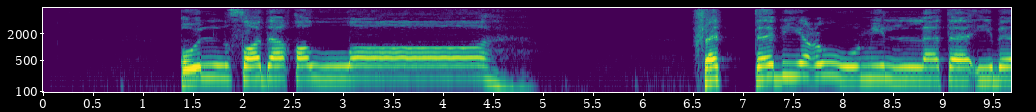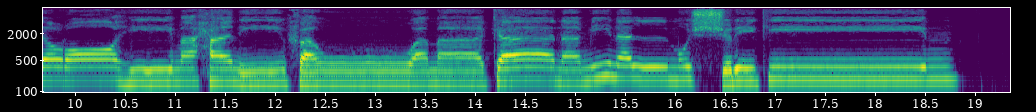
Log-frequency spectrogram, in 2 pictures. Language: Arabic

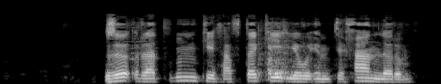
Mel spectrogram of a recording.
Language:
Pashto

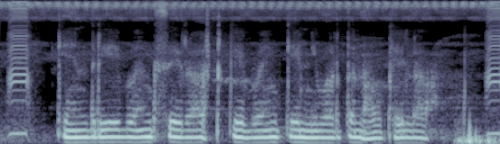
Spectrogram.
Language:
Bhojpuri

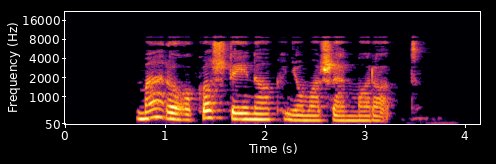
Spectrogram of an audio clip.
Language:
Hungarian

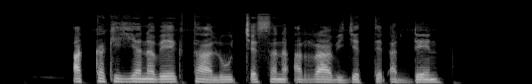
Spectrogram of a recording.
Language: Oromo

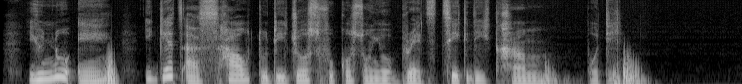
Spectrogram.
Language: Nigerian Pidgin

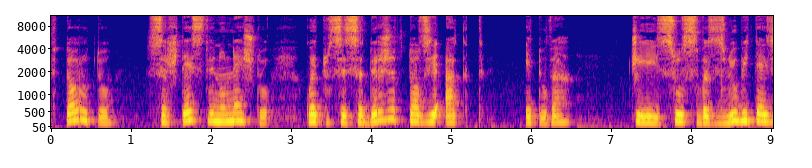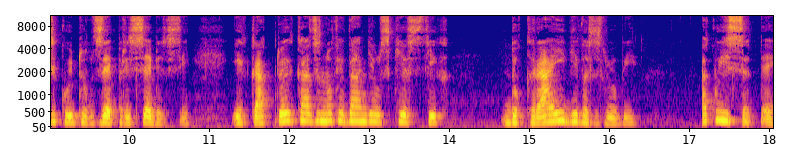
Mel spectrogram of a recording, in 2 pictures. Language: Bulgarian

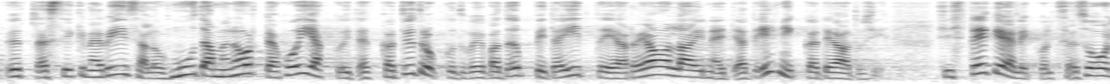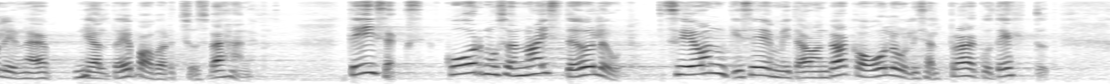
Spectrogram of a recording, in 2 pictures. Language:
Estonian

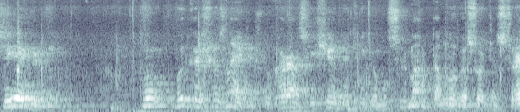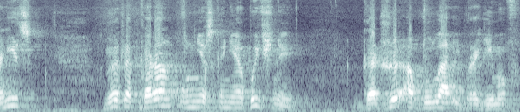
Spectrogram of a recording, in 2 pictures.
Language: Russian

